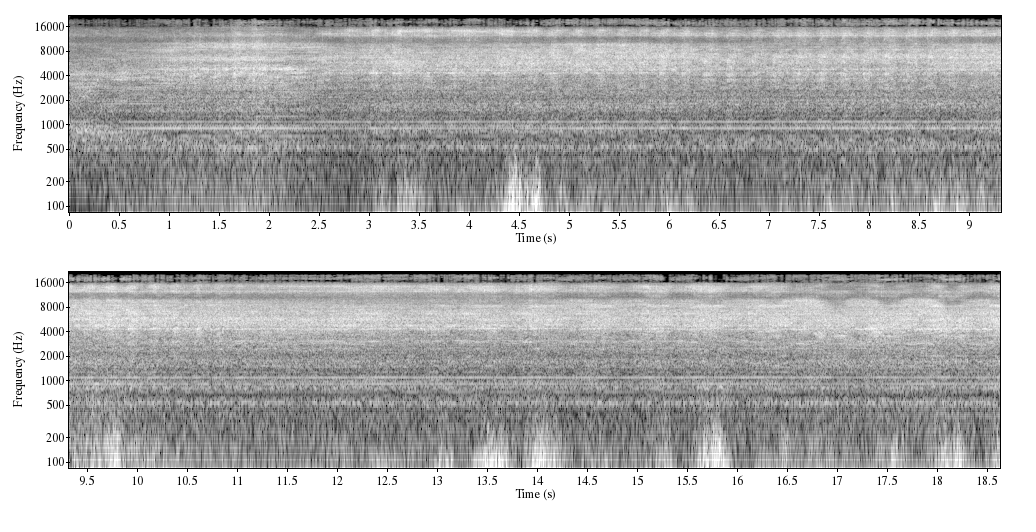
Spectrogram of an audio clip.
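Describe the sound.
A hair dryer blowing while someone's hair is dried: a continuous, even whoosh of air with a faint steady whine, broken by a few soft low bumps.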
